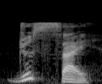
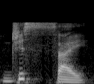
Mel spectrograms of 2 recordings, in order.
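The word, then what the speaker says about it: 十歳: O 10 a gente pode pronunciar Jussai. 10 歳、 Então a gente perde aquele U final aqui e vira Jussai. Existem algumas regiões ou algumas pessoas que também pronunciam apenas Jissai.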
